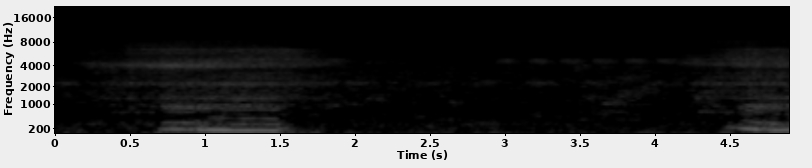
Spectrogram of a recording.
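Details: Mother snoring in sleep: two loud, rattling, low-pitched snores on breathing in, with quieter breathing between.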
